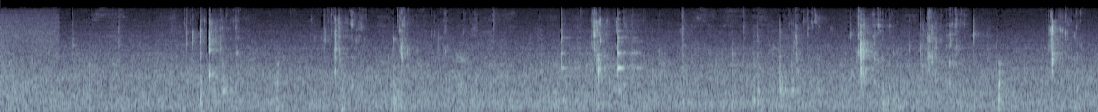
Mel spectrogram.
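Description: Close-miked eating: wet chewing of creamy bacon carbonara pasta, with small sharp clicks and smacks scattered throughout and a few louder ones.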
